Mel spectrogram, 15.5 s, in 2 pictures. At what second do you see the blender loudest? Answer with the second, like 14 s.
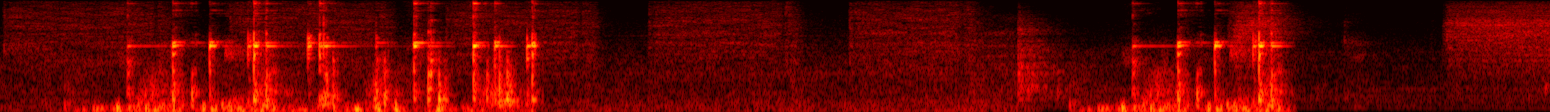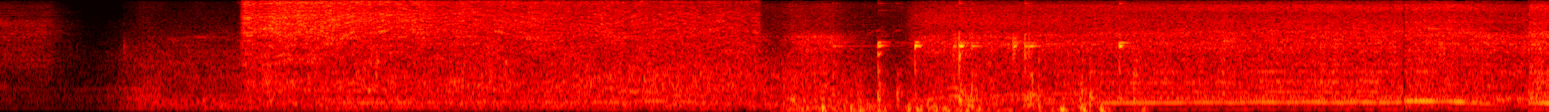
15 s.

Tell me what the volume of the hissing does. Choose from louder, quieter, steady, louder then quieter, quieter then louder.
louder then quieter.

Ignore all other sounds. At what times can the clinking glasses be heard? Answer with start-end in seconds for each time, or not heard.
0.4-2.7, 5.4-6.5, 11.7-13.5.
